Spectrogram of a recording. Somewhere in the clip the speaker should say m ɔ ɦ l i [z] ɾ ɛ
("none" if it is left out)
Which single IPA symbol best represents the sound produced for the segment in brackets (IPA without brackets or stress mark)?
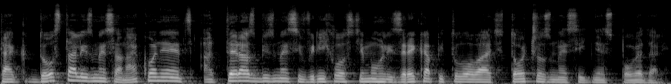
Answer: z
